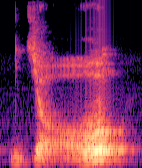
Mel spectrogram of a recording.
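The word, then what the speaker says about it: 九: Jiu.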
